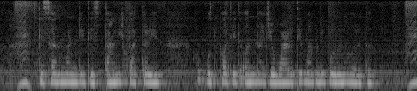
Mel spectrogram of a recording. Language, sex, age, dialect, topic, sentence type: Marathi, female, 18-24, Southern Konkan, agriculture, statement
